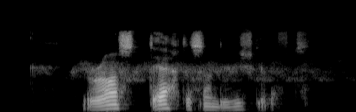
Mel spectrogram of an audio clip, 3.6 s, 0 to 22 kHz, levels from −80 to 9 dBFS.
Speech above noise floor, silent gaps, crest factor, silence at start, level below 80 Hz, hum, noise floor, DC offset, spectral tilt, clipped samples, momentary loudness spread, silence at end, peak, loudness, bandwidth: 34 dB; none; 22 dB; 0.9 s; -70 dBFS; none; -58 dBFS; under 0.1%; -3.5 dB/octave; under 0.1%; 24 LU; 0.55 s; -4 dBFS; -22 LUFS; 7.4 kHz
